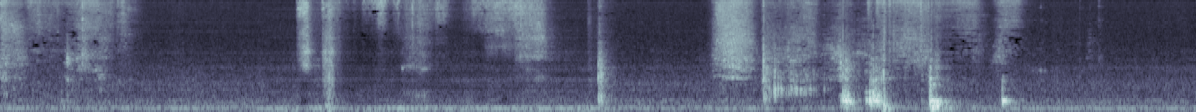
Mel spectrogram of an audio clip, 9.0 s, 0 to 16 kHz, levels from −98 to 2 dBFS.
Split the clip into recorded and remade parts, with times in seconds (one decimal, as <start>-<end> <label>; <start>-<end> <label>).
0.0-2.0 recorded; 2.0-4.5 remade; 4.5-9.0 recorded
